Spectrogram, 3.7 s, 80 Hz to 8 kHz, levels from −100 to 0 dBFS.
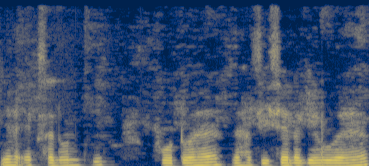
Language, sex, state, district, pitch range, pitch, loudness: Hindi, male, Chhattisgarh, Balrampur, 125-140 Hz, 130 Hz, -21 LUFS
